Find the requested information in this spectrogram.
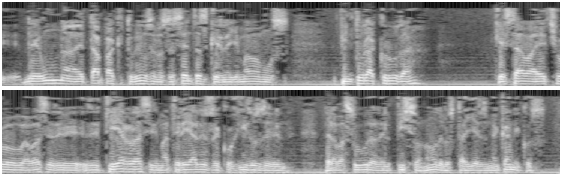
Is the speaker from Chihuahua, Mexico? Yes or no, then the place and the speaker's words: no; Mexico City, Mexico; en un barrio proletario. Nací en la Guerrero, pero luego me fui a la Plutarco Elías Calles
